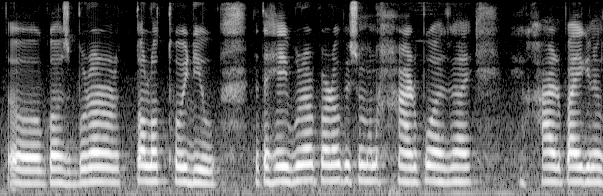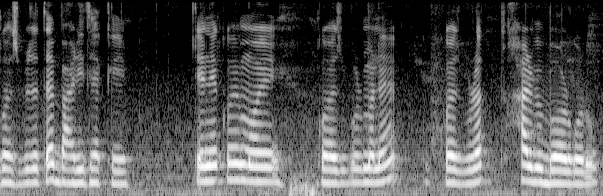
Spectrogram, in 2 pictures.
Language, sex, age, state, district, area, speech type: Assamese, female, 30-45, Assam, Nagaon, rural, spontaneous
